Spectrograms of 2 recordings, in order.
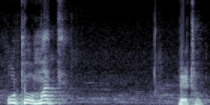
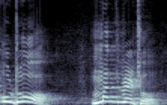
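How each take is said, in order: First: The pause comes after the second word. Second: The pause comes after the first word.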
